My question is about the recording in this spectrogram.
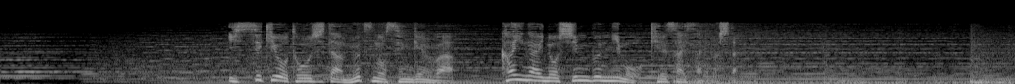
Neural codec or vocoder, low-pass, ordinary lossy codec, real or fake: none; 7.2 kHz; none; real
